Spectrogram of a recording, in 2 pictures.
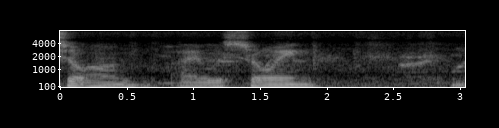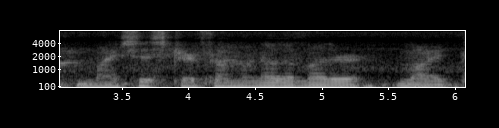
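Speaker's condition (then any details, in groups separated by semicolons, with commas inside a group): Cerebral palsy; caused by stroke hours after birth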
